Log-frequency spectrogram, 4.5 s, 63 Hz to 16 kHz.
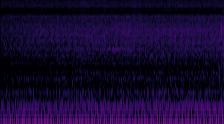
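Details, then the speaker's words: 2006 Honda Element K24 with P0301 code, scanner showing cylinder misfire counts climbing: uneven, lumpy idle rumble with a recurring stumble about twice a second; one cylinder misfiring from a bad fuel injector, confirmed by injector swap. "Very rare, but man, we do have a misfire on a bad injector."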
